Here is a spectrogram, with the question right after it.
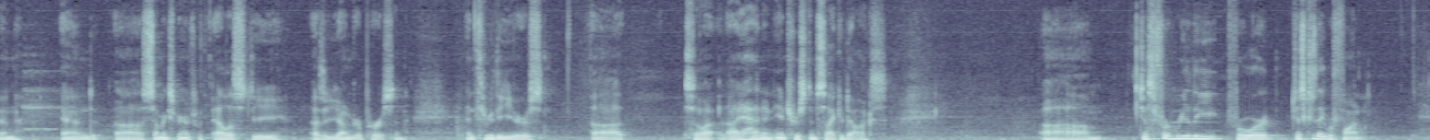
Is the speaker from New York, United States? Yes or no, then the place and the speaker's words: yes; New York, United States; I'm from New York.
